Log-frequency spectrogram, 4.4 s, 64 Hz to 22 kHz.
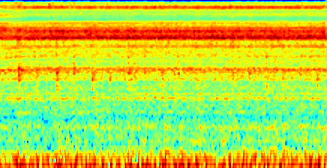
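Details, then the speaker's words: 1978 Dodge van engine at idle: fast, sharp ticking puff in time with the engine over the rumble; exhaust manifold leak, manifold gasket to be replaced. "i think i'm going to do this side i can i can hear that exhaust over here"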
